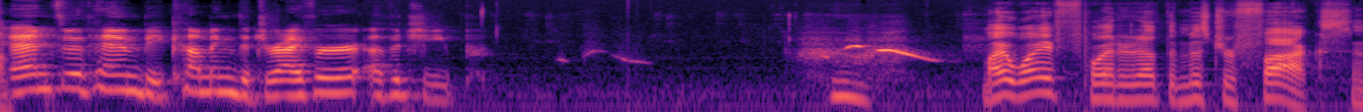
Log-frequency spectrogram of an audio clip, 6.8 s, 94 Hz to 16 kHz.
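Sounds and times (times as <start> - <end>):
speech: 0.0 - 2.5, 4.1 - 6.8
man whistling a short quick tune: 2.8 - 3.4, 4.0 - 4.8.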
